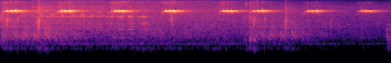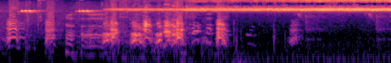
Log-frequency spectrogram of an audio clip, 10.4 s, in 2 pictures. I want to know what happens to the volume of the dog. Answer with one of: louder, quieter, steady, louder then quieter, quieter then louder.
louder then quieter.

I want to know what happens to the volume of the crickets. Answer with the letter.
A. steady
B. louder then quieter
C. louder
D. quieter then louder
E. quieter
D.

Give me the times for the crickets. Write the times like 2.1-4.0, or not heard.
0.0-10.3.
